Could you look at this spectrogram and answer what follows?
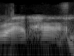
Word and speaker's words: Radha: Even the H, the Radha. Great. Yeah. Radha.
